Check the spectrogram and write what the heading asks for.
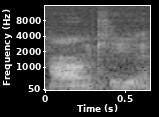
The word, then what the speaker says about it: Anki: which by the way if you don't know how to pronounce it it is anki it comes from the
